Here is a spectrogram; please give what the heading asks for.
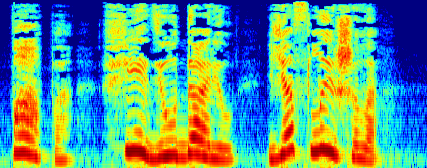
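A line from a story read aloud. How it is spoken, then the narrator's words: Sudden joyful shout, girl. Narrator (Russian): Вдруг Надя радостно закричала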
